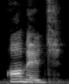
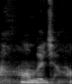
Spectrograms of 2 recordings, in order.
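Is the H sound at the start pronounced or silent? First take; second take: silent; pronounced. First: The word begins without any H sound. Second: The word begins with an audible H sound.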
